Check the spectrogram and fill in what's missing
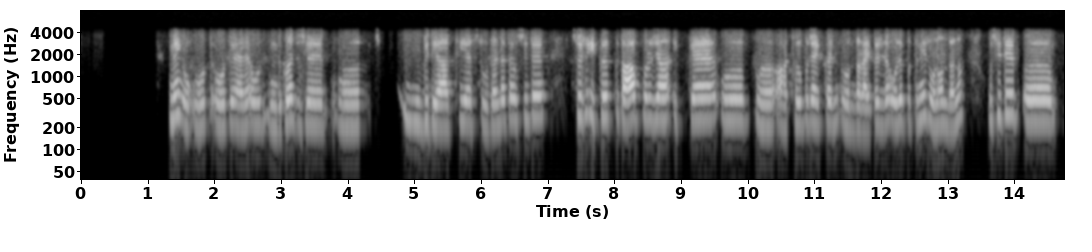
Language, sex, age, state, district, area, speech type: Dogri, female, 60+, Jammu and Kashmir, Jammu, urban, conversation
